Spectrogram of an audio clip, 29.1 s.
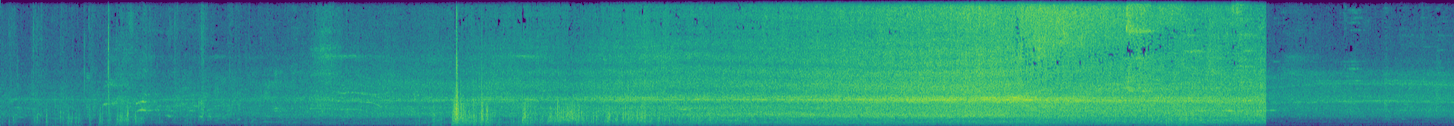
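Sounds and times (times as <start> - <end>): train passing: 0.0 - 29.0
train wheels squealing on rails: 6.0 - 29.0.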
